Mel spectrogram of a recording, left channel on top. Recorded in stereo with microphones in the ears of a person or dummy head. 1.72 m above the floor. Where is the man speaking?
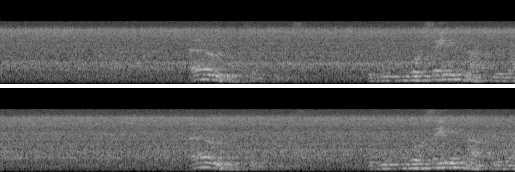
10° left (ahead or behind), 8 m.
